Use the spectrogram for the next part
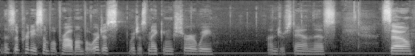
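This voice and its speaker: A woman explaining as an engineering instructor, step by step, in deliberate, halting phrases with repeated words. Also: deep voice, steady tone, creaky, fairly bright tone, slight background noise.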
